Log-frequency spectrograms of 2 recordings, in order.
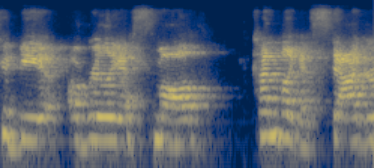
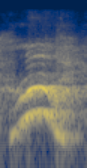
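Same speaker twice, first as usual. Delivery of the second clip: puffed-out whew, half laughing; breathy whew with a laugh; 8 semitones higher, 4 dB louder than usual. Real, not acted. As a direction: blow it out and chuckle. Coach blows out after a set.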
